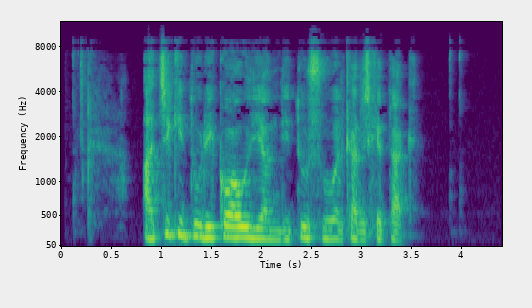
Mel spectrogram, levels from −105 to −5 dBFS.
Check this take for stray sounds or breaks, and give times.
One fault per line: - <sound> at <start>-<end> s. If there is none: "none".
none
